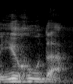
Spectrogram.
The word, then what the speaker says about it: Иуда: Правильное произношение этого слова – Иуда.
